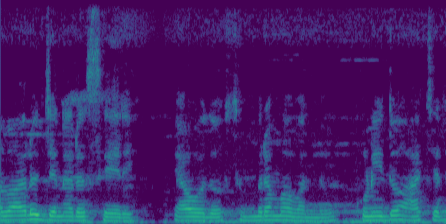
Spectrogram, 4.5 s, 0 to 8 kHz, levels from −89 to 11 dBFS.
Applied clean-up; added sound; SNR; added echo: none; none; none; none.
